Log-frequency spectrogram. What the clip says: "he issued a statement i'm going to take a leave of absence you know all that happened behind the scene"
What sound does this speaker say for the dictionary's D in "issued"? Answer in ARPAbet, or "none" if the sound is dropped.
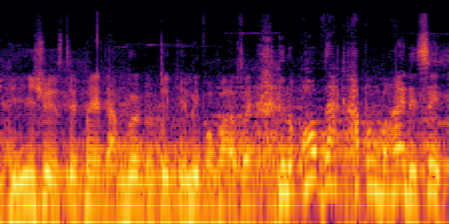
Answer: none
